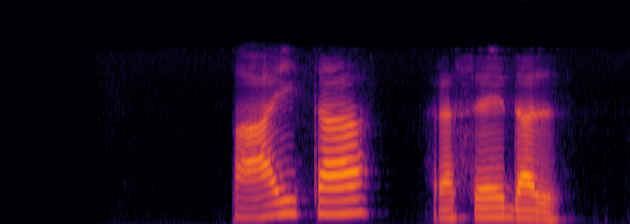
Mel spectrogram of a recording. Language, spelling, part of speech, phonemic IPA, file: Pashto, پای ته رسېدل, verb, /pɑi t̪ə rəsed̪əl/, پای ته رسېدل.ogg
- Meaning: to end, to finish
